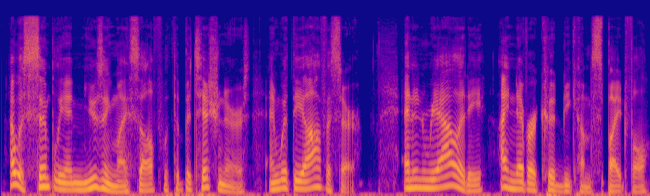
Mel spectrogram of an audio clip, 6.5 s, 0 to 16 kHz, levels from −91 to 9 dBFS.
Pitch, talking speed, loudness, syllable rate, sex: 130 Hz, 185 wpm, -18 LUFS, 6.4 syllables/s, male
